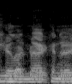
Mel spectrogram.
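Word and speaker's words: Kayleigh McEnany: Kaylee McEnany.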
